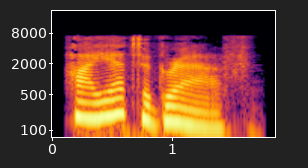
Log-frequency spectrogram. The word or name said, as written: hyetograph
